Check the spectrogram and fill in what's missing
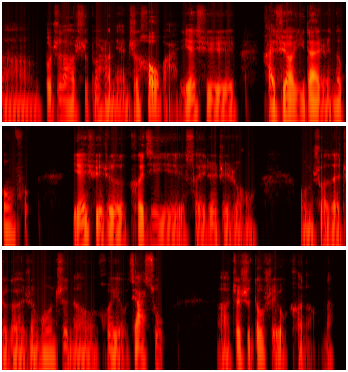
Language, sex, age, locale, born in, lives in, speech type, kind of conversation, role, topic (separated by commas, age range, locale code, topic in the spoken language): Chinese, male, 35-39, zh-CN, China, United States, conversation, podcast, guest, 自动驾驶普及后，通勤会变成什么样？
